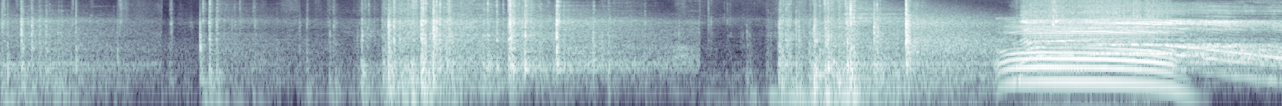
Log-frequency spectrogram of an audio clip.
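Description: Skateboard and bongo balance board knocking and rattling on a ramp and a concrete floor as the rider loses them, with several separate knocks. Near the end comes a man's long, loud yell whose pitch falls away, the loudest sound here.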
